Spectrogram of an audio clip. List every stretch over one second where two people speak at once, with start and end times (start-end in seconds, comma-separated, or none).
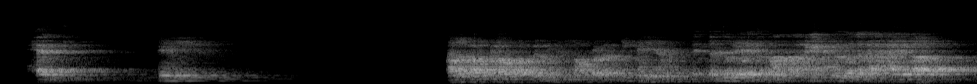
7.0-8.8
